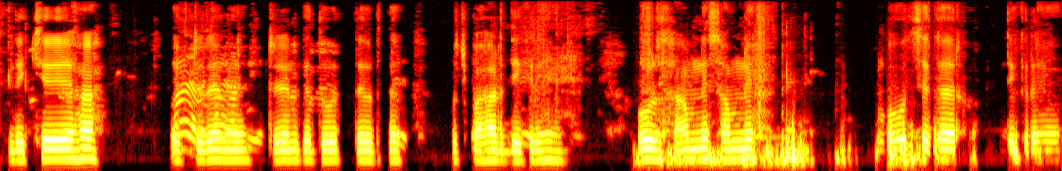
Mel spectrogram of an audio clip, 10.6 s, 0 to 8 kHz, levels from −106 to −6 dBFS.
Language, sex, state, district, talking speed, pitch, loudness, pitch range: Hindi, male, Chhattisgarh, Raigarh, 130 wpm, 130 Hz, -18 LUFS, 125-140 Hz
